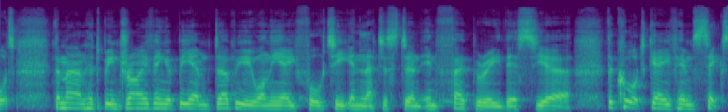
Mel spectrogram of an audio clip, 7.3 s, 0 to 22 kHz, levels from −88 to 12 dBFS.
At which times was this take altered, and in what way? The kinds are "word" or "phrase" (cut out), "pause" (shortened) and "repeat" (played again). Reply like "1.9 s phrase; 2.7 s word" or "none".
none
